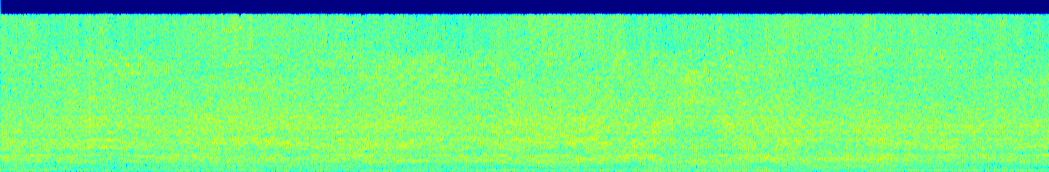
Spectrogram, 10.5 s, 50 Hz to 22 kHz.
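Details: 1997 Hoover Dirt Finder Power Drive self-propelled upright vacuum, model U6331-930 (Elite style): steady, even airy whir with constant motor tone, no rattles or belt slap; runs exceptionally smooth and fairly quiet; normal running.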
